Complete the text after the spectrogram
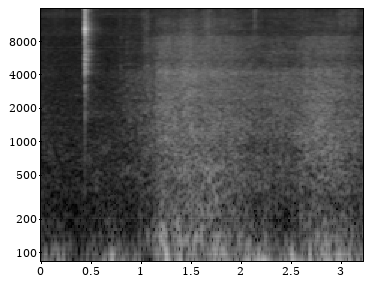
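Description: Leaves rustle in the wind.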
